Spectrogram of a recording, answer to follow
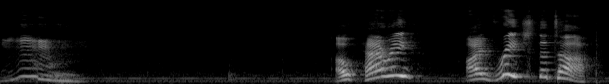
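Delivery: very high, loud, slow squeal of victory; hammed-up shrill falsetto; mock falsetto triumph. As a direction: shriek like a crook proud at the top. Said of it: "he's like".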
